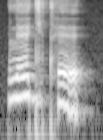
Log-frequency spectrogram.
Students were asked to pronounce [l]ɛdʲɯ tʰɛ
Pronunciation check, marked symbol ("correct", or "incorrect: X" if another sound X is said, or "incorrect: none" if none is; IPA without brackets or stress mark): correct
